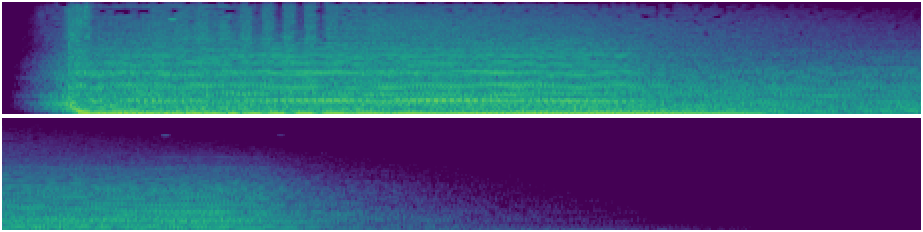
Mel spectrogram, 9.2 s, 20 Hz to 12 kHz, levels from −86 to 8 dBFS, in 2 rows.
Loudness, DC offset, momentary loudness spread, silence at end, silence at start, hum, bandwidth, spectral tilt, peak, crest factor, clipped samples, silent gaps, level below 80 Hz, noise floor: -20 LUFS; under 0.1%; 14 LU; 3.1 s; 0.2 s; none; 11 kHz; -5.5 dB/octave; -2 dBFS; 14 dB; under 0.1%; none; -18 dBFS; -88 dBFS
